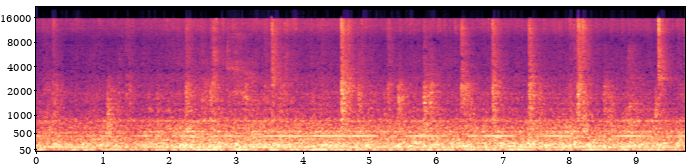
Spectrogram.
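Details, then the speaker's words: Whirlpool electric dryer running on time dry, high heat, loaded with heavy jeans and towels: smooth, steady motor hum with soft, regular thumps from the tumbling load and no scraping or squeal; normal running. "As you can see in here, it sounds great. Nice smooth operation."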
